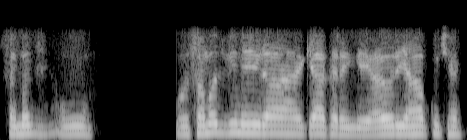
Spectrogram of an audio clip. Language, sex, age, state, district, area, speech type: Hindi, male, 45-60, Uttar Pradesh, Lucknow, rural, conversation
